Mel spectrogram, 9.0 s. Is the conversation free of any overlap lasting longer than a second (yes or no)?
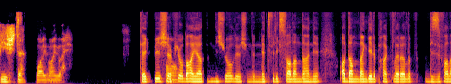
yes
